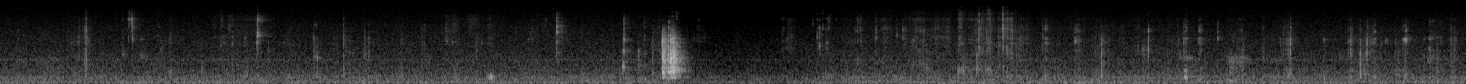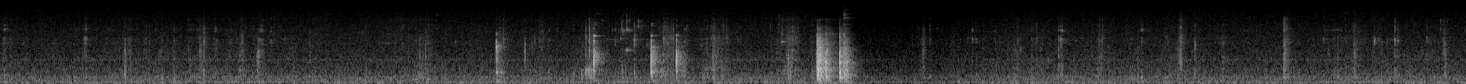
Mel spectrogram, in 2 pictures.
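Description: Close-up chewing of a leaf-wrapped mouthful of raw fish and squid with chili and garlic: soft crunches and wet clicks throughout, denser around 20 seconds in. Two louder short sounds stand out, one about 7 seconds in and one about 23 seconds in.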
